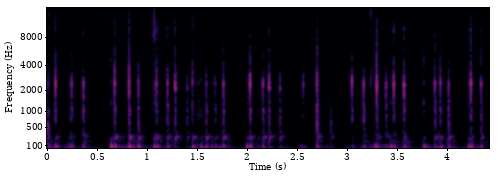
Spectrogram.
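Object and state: Plastic mechanical keyboard being typed on.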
